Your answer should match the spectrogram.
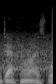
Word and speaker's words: Declan Rice: Uh, we just need to see who Declan Rice wants.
